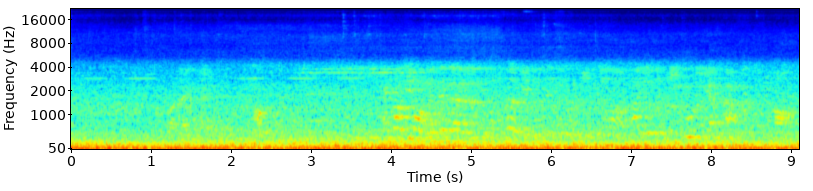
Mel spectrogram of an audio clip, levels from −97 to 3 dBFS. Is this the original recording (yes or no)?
no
